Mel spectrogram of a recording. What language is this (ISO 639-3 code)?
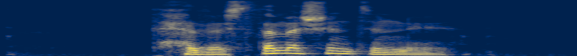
kab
